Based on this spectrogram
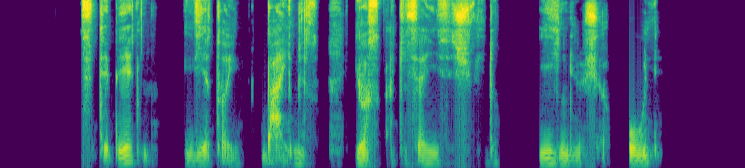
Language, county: Lithuanian, Vilnius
